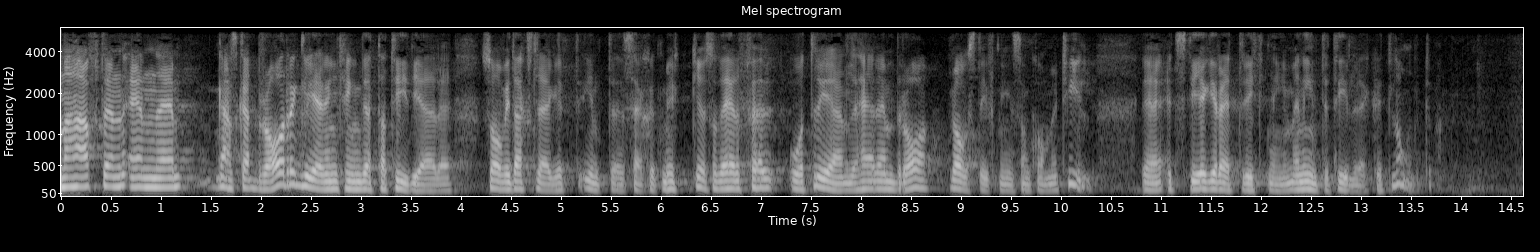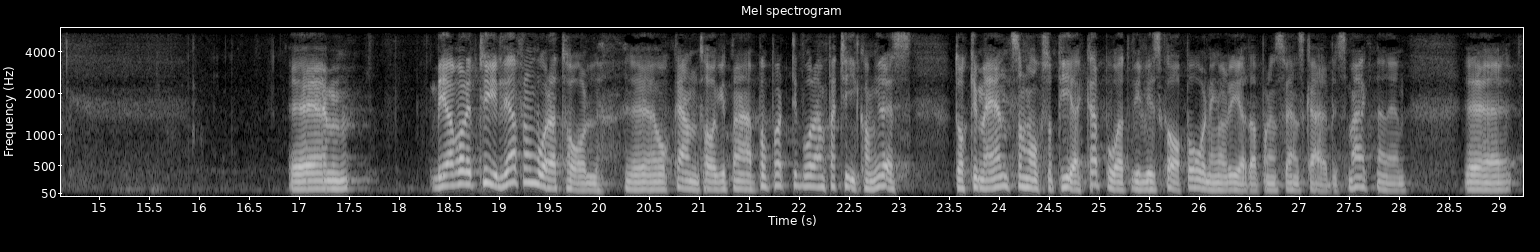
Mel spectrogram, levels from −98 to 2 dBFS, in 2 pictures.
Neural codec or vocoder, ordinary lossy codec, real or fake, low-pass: codec, 16 kHz in and 24 kHz out, 2.2 kbps, FireRedTTS-2 codec; none; fake; 5.4 kHz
